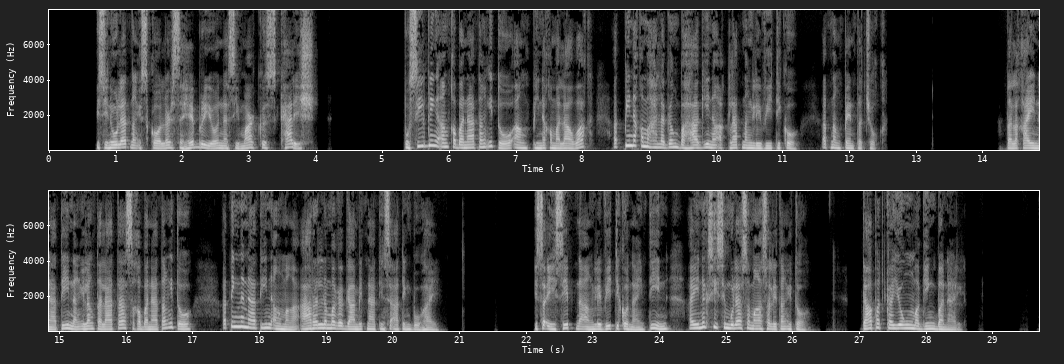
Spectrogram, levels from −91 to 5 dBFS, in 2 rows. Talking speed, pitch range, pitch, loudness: 120 wpm, 130-185 Hz, 150 Hz, -19 LUFS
